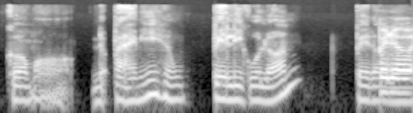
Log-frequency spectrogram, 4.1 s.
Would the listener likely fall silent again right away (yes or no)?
no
